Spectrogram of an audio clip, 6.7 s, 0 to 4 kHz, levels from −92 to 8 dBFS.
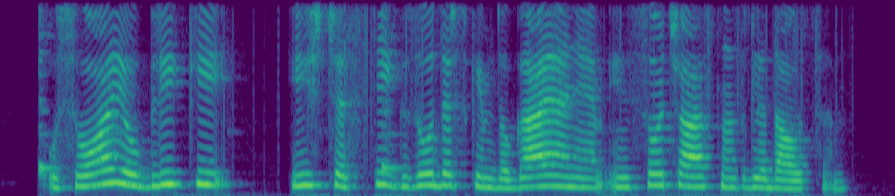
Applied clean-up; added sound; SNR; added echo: neural mask model RNNoise.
